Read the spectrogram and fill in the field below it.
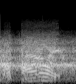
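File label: Russian calm; Ka-50; Wingman; DCS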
